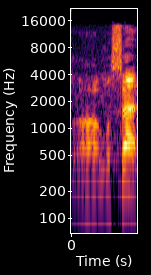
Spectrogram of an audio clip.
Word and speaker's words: Lassett: Also, I found out that his name, we found out earlier today that his last name is actually pronounced Lassett and not Lassett.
